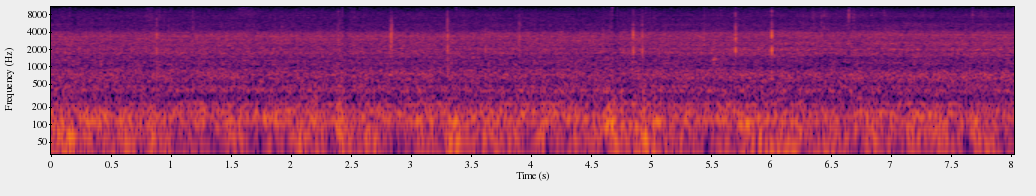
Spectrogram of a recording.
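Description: Steady low rumble of a car driving, road and engine noise heard from inside the cabin.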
